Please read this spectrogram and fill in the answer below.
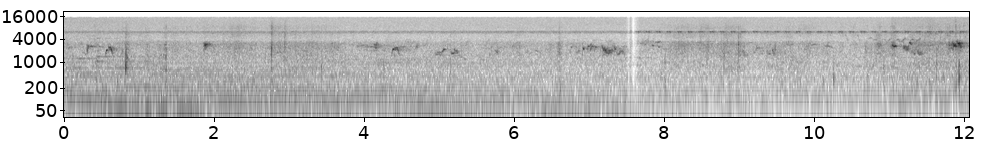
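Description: Forest ambience: a steady high insect buzz with scattered short bird chirps and the odd twig snap. Near the end come rustling footsteps through the undergrowth.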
